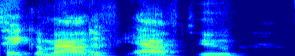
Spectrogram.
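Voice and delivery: ordinary talk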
